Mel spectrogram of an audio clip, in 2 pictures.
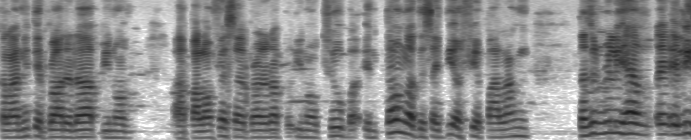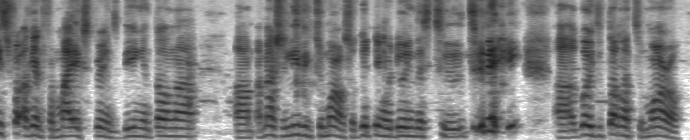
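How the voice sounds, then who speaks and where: A man's voice: fairly high pitch, quick pace, a little mellow. A man from Hawaii speaking as a guest on a live online panel discussion, earnest and building to passionate emphasis.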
